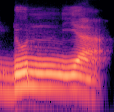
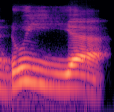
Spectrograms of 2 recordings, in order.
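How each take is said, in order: First: The n is clearly kept before the y. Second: The n is merged into the following y. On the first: The speaker calls it right. "disebutkan seperti dunya" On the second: The speaker calls it wrong. "Nggak boleh bacanya duya"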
